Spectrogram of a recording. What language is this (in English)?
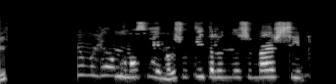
Icelandic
